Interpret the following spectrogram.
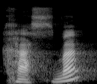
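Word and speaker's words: χάσμα: Es la palabra jasma. Jasma. Esa palabra jasma que se pronuncia abriendo fuertemente la boca significa en griego varias cosas.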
